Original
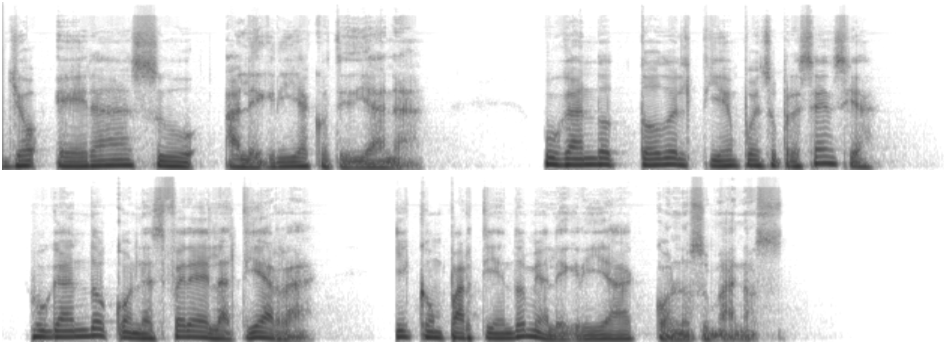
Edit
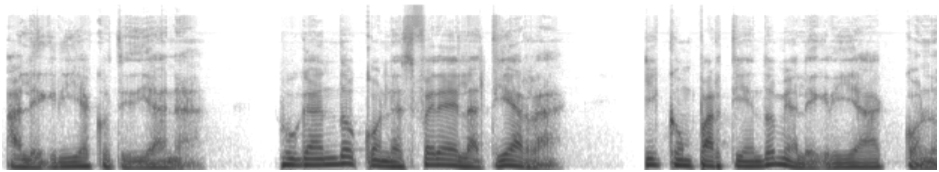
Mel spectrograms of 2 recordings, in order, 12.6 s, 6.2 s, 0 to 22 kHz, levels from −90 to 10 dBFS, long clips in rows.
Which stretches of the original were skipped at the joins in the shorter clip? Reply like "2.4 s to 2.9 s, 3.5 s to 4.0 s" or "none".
3.1 s to 6.3 s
